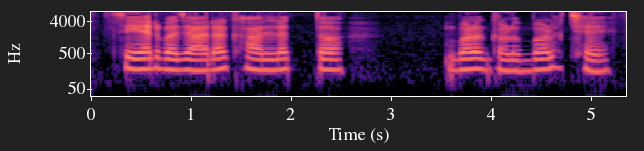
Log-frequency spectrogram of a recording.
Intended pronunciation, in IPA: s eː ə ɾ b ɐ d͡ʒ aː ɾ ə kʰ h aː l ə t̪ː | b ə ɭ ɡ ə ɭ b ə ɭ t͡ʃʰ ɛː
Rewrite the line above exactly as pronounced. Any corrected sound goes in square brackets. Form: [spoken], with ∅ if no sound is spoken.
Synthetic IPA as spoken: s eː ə ɾ b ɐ d͡ʒ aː ɾ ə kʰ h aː l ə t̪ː | b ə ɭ ɡ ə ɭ b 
